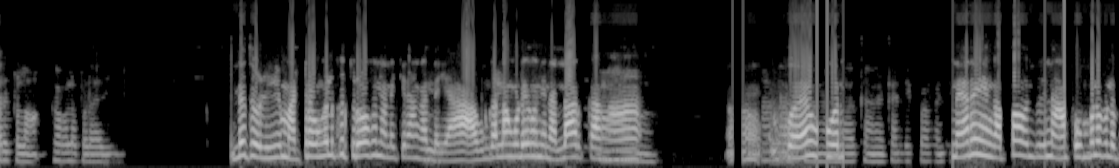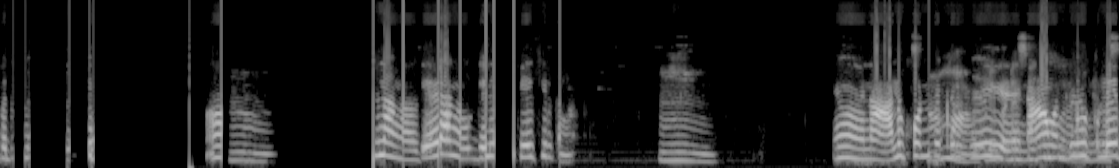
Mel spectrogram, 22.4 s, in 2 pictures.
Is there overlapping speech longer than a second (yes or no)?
no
